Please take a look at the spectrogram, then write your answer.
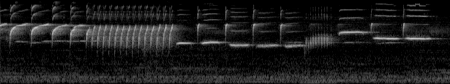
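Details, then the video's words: Full, vigorous song of a white canary, offered as tutor song for white-rumped shamas: rising chirps, a dense high trill, then clear separate whistled notes at several pitches. "Suara Kicau Kenari Putih Gacor Dor"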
